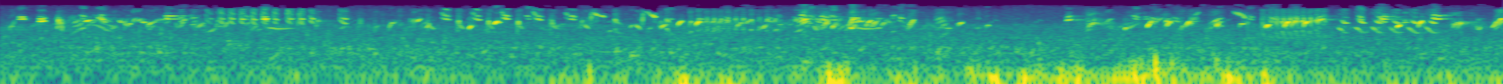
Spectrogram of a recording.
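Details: European goldfinch group chorus of mating and readiness calls to prompt males to sing; high tinkling trills and twitters overlap continuously, some buzzy rattling phrases, soft low noise beneath.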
